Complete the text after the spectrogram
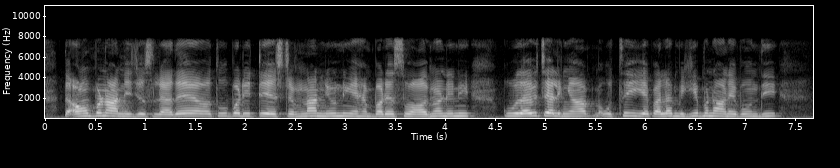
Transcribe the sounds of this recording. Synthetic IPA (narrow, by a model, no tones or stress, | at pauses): t̪eːʔaũːbənaːniːd͡ʒʊslɛːd̪eːt̪ũːbəɽiːʈeːsʈbənaːniːũniːɛ̃ːɦbəɽeːsʊʋaːlbənaːnĩːniːkuːd̪aːʋiːt͡ʃəlijãːʊt̪ʰːeːiːɛːpɛːlãːmɪkiːbənaːñeːpõːʊ̃nd̪iː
